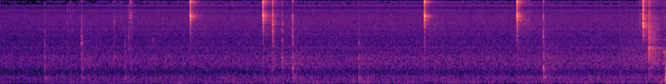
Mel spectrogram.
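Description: Faint, sharp clicks of a computer mouse, about ten at uneven intervals, over low steady room noise.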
